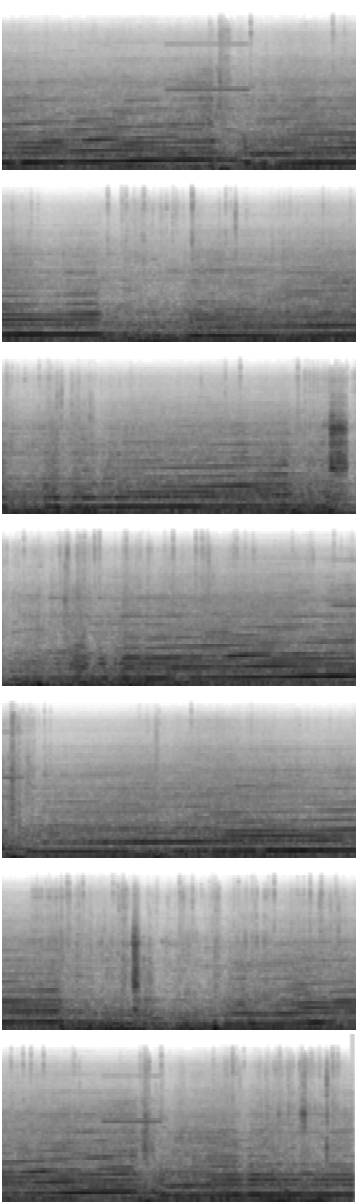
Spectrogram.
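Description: Competition car's engine heard from inside the car under hard acceleration on a timed run. The revs climb steadily and drop sharply at each gear change, about five times. Two sharp cracks stand out, about halfway through and again later.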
